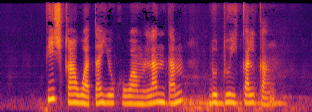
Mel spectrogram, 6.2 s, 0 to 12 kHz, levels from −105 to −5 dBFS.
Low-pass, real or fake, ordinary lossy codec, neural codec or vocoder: 10.8 kHz; fake; MP3, 48 kbps; codec, 24 kHz, 0.9 kbps, DualCodec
